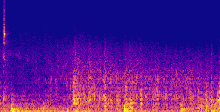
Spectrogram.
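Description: Low rumble of thunder with a faint rain-like hiss, swelling a few times.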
